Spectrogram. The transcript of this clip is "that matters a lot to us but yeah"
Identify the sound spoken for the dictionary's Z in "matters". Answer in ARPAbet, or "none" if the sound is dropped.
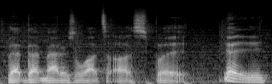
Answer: Z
